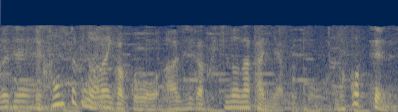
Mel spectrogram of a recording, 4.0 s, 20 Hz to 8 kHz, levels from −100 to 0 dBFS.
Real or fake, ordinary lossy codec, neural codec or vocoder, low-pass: real; AAC, 16 kbps; none; 7.2 kHz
